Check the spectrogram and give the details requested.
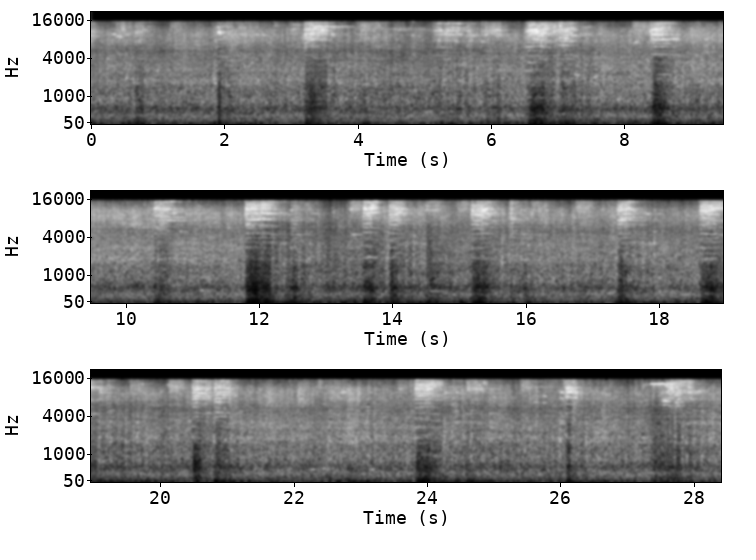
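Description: Freight train of tank cars rolling past a grade crossing: a steady, loud rumble and clatter of steel wheels on rail, with high-pitched wheel squeal at times.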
